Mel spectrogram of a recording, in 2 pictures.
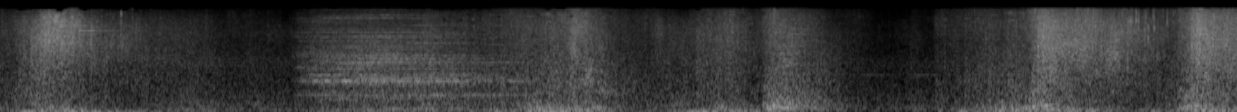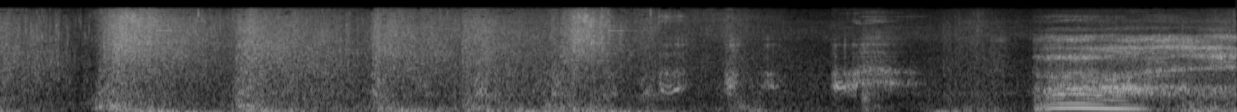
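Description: Swords clash and heavy blows strike in a fast fight.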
